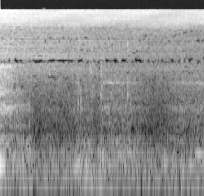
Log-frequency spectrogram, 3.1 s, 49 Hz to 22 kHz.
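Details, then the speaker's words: Seiko SKX007 with sapphire crystal, new seals, SARB059 crown and aftermarket caseback, pressurised to 11 bar and immersed as pressure is released; faint, steady high hiss; a stream of air escaping from the caseback recess, failing the pressure test. "water should have got into this case even though there was a stream of pressurised air coming out of the case"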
